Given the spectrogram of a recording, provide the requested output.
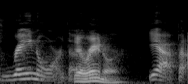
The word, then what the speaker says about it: Raynor: No, it's Raynor though.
